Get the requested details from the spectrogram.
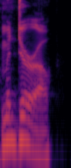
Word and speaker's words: Maduro: So basically, the current president, President Maduro, I think I'm saying that right. – Maduro.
